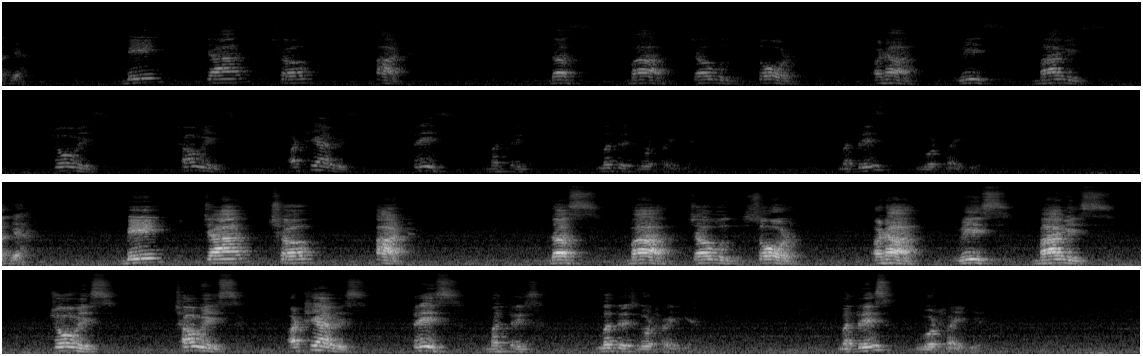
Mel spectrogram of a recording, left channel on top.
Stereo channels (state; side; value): quieter; left; 21.1 dB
